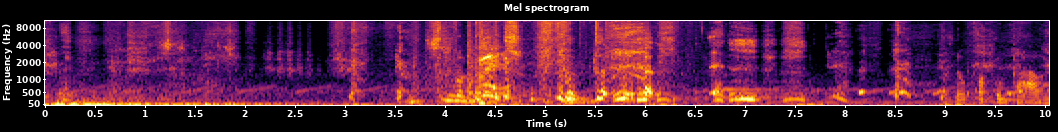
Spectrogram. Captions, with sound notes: Son of a bitch... Son of a bitch! [Ryder coughs up blood and gasps] There's no fuckin' power...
